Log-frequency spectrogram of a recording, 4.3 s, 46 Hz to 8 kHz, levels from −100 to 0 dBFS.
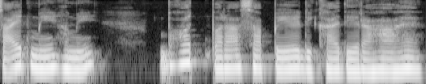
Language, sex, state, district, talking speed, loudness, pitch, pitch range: Hindi, male, Assam, Kamrup Metropolitan, 155 wpm, -15 LUFS, 120 Hz, 115-130 Hz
